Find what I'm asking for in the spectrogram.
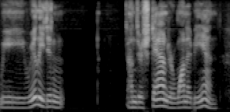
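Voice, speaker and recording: A man with a fairly high voice speaks with a New Jersey accent. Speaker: synthpop musician. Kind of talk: casual livestream chat. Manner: animated.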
